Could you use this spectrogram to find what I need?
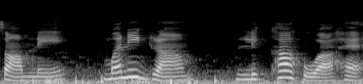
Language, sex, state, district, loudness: Hindi, female, Punjab, Pathankot, -16 LUFS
